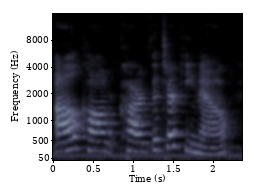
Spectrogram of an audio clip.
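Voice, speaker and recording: An emphatic, fretful family dad as a woman reads him from a storybook. The voice is bright and dramatic, with roomy echo around it. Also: a little high, lively intonation, takes it slowly, pitched above the performer's own voice. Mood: alarmed. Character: fretful family father, mister of the house. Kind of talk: children's storybook read-aloud. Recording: roomy, distant mic, faint noise.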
